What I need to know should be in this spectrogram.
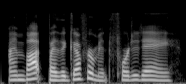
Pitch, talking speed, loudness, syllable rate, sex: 205 Hz, 255 wpm, -18 LUFS, 6.3 syllables/s, female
